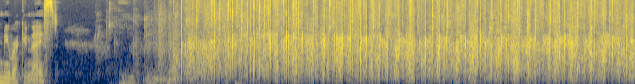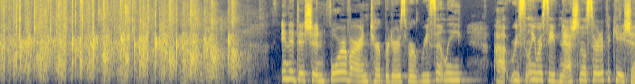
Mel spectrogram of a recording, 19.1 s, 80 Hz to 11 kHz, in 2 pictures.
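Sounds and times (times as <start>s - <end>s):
audience applause: 1.7s - 13.4s.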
